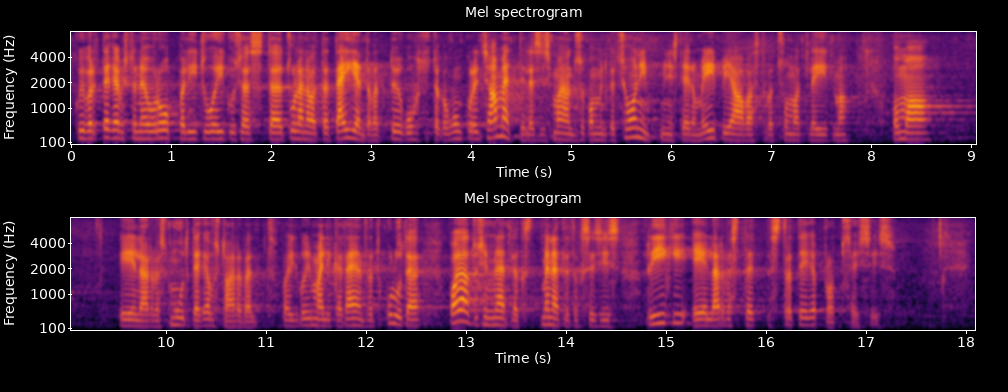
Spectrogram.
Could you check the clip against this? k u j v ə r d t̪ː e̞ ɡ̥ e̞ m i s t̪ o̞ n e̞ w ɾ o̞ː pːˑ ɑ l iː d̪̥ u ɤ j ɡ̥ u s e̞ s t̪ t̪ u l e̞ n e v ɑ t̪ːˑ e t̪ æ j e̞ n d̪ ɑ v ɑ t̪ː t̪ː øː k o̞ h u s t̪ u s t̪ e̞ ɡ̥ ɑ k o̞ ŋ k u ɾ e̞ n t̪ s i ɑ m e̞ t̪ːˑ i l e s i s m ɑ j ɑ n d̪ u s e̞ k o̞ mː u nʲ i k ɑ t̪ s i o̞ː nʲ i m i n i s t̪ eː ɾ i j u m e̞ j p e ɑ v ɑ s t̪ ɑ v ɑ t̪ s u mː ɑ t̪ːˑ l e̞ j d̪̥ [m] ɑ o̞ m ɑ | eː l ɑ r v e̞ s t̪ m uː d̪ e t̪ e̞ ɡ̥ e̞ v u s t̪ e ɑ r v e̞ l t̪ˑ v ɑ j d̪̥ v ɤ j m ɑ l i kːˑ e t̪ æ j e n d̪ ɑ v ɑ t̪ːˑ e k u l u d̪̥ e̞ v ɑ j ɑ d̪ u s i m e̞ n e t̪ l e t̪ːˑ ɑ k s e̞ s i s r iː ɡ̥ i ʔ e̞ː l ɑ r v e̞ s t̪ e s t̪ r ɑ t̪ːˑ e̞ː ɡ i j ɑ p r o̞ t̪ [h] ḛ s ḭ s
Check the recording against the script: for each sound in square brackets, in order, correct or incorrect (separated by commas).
correct, incorrect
